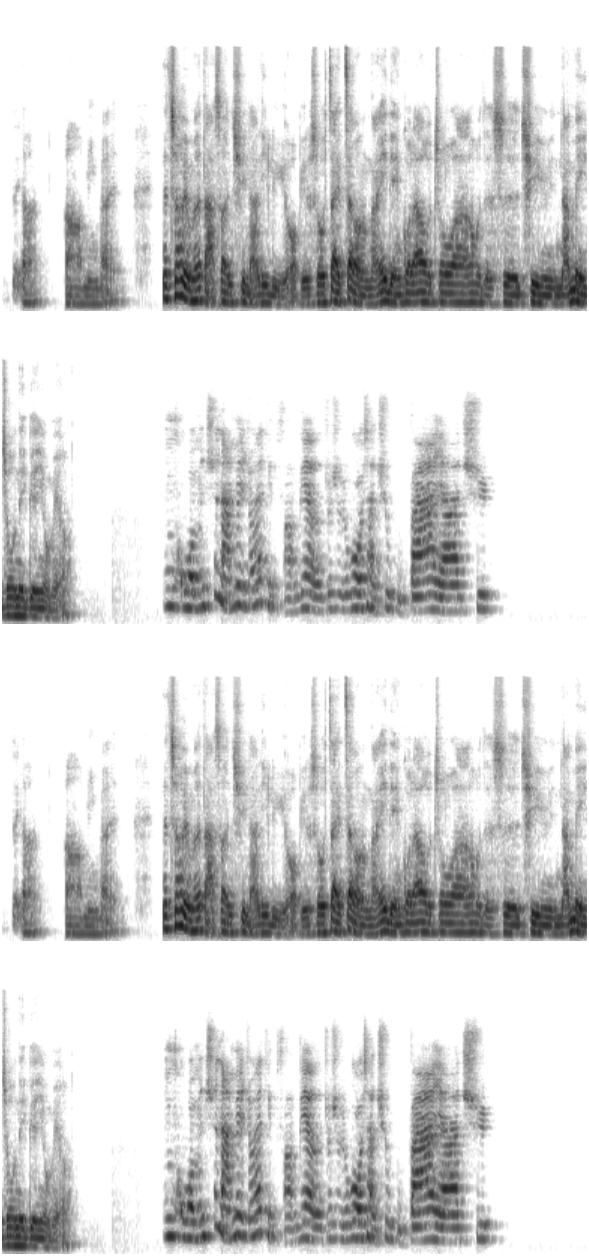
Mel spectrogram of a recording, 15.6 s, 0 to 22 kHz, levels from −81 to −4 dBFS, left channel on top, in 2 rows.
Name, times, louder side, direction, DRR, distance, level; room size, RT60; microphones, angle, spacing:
voice 1, 0.8-1.6 2.1-8.7, left 1 dB, 15° left, 0.7 m, -18 dB
voice 2, 10.0-14.2, right 3 dB, 70° right, 1.8 m, -25 dB
12.0 x 6.5 x 3.0 m
head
